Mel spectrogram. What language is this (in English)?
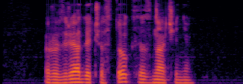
Ukrainian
